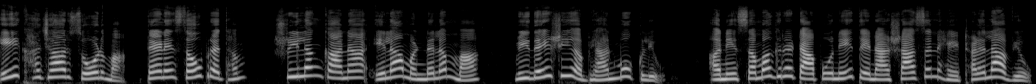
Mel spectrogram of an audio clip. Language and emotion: Gujarati, neutral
